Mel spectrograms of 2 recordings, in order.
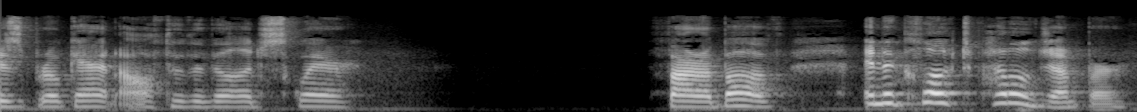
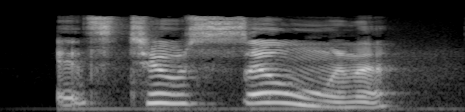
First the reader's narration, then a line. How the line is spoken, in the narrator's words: someone whined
